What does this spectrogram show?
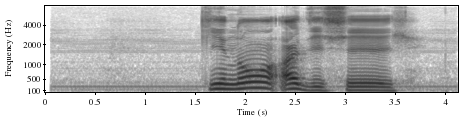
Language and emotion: Russian, sad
